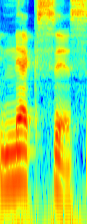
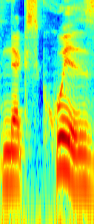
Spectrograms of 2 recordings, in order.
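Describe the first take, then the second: First: The name sounds like one word, nexus. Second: The name sounds like two words, next quiz. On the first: The speaker calls it right. "it's actually Nexus" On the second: The speaker calls it wrong. "it is not pronounced Next Quiz like I thought that it was"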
